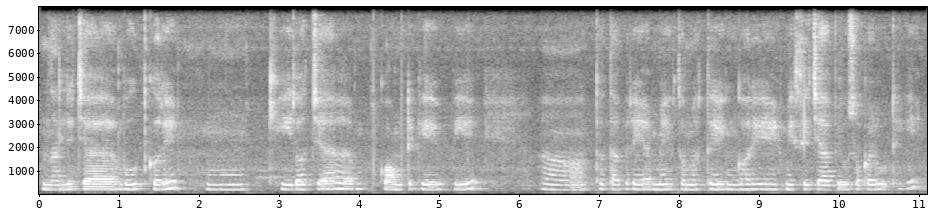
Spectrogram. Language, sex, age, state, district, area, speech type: Odia, female, 18-30, Odisha, Cuttack, urban, spontaneous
